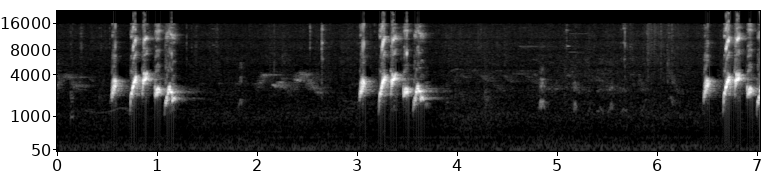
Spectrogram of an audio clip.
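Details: Training recording of a caged red-whiskered bulbul in lively ลากหวาย song: crisp four-note whistled phrases sliding downward, delivered about every three seconds, with faint scattered chirps between and a soft background hum.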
